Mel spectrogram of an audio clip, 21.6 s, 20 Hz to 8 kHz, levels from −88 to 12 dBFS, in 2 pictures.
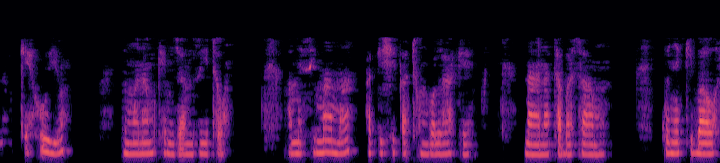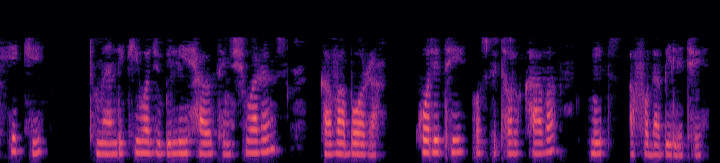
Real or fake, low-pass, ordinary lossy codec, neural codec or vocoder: real; 7.2 kHz; AAC, 16 kbps; none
